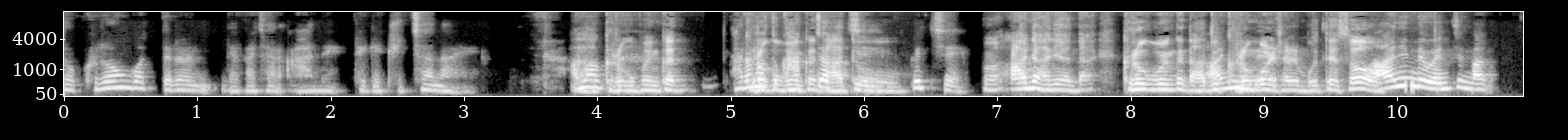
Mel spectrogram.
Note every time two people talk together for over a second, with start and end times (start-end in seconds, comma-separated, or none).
5.1-6.3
